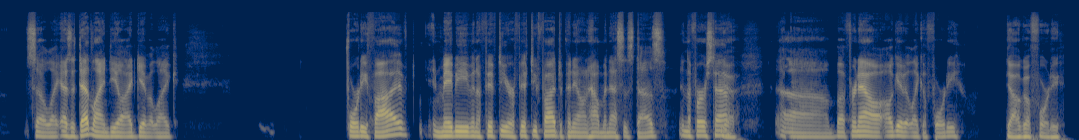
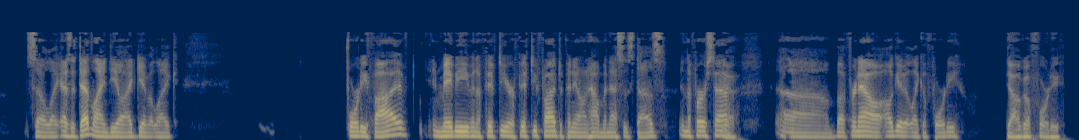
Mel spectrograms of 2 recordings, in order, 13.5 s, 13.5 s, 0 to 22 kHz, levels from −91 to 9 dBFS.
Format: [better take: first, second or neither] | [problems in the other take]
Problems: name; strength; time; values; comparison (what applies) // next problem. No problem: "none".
first | garbled, watery; slightly; nothing above 8 kHz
